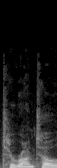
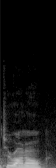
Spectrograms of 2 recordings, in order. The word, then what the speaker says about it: Toronto: know canadian twitter because everybody in the movie says toronto like they pronounce the second t whereas people from toronto say toronto like we don't we kind of blend it together so they're like they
